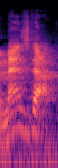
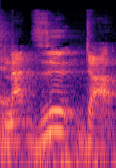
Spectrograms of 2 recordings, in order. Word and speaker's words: Mazda: Of course, we go Mazda. But then when we did that video and realised that it was 3 syllables, it's Matsuda.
